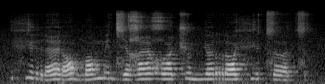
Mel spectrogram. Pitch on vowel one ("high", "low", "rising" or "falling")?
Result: falling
